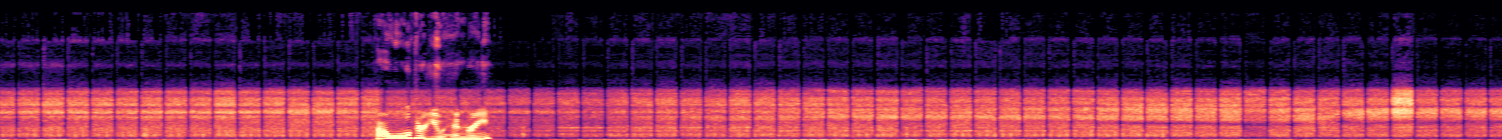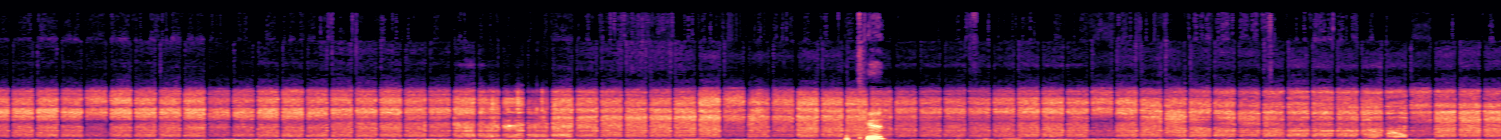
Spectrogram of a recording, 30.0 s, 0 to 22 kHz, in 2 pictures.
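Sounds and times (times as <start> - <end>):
radio static pulsing: 6.1 - 30.0.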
